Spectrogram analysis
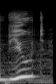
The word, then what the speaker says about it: Butte: So like my old town was like called Butte County, but it is pronounced B-U-T-T-E.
